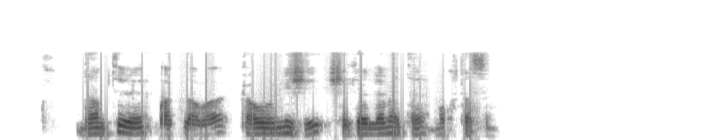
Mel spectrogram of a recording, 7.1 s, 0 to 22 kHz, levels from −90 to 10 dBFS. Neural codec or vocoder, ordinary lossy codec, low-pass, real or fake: none; AAC, 32 kbps; 5.4 kHz; real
